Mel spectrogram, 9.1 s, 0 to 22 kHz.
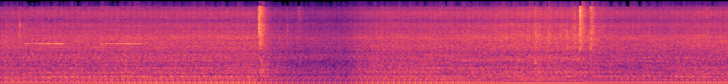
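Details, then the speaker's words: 2004 Hyosung GT250 Comet after carb cleaning, new fuel filter and battery: steady low putter dips briefly and recovers while warming on choke, choke almost fully off, idling about where it should. Normal warm-up idle. "so I don't know if you can hear me or not but we're gonna let it warm up a little bit I've almost got the choke all the way off and it's idling about where it should be"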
